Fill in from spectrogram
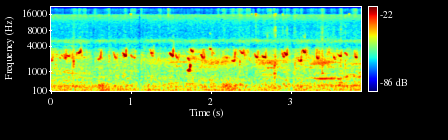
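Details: Grey francolin chicks giving a quiet, continuous series of thin, high, short peeps in quick irregular succession over a steady hiss of background noise.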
